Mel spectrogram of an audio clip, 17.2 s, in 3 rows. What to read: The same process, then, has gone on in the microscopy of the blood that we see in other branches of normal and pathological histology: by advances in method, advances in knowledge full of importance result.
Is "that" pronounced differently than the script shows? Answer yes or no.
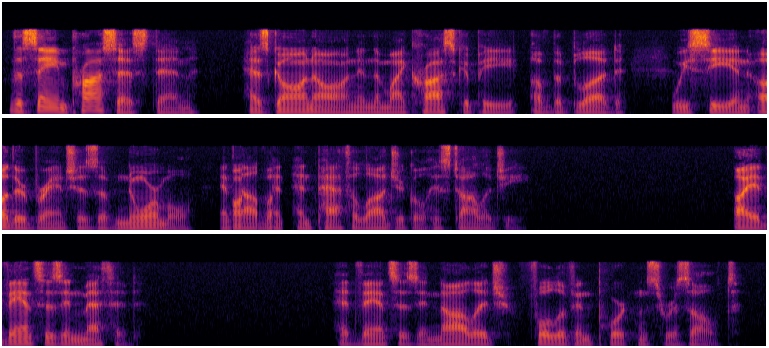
yes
